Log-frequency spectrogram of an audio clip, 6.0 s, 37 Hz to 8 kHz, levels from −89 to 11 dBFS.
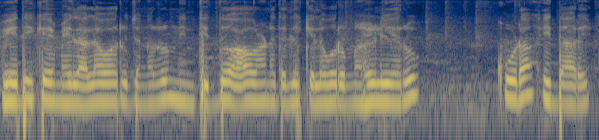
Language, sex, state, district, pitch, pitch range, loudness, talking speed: Kannada, male, Karnataka, Bangalore, 160 Hz, 155-175 Hz, -15 LUFS, 100 wpm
